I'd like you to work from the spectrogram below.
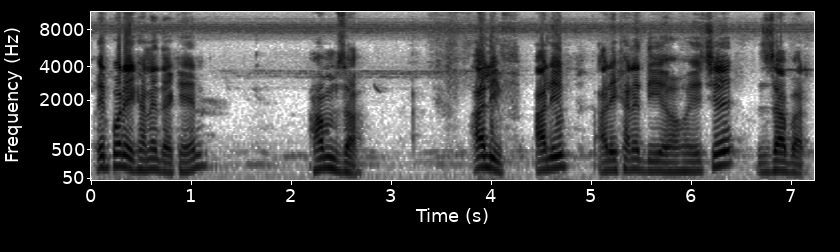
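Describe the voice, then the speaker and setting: Bengali guy teaching quran letters, stretches every syllable slow, voice kinda high and super clean. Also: smooth, no echo. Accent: Bangladeshi Bengali. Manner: slow drawn-out syllables when reciting, quick explanations between. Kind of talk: spelling-out recitation lesson.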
